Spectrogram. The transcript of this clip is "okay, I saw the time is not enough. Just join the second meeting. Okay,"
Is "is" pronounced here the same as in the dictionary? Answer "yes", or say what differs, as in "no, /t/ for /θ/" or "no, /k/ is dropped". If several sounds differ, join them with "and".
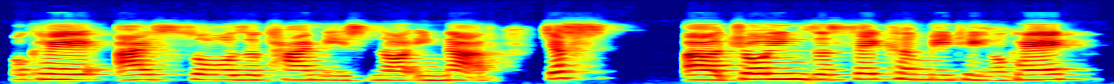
no, /s/ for /z/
